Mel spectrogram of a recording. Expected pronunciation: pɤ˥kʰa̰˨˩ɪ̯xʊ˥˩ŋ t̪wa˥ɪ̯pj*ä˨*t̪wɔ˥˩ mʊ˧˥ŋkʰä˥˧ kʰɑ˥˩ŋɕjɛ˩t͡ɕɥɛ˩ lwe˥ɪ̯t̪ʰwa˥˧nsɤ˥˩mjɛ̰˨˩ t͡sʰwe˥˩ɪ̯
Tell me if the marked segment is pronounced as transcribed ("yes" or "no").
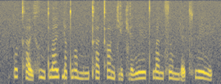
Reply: yes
